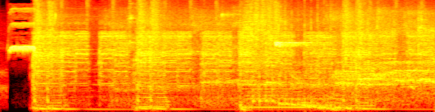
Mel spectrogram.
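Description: A short blast on a sports whistle, about half a second long, then background music with a heavy bass beat takes over.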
